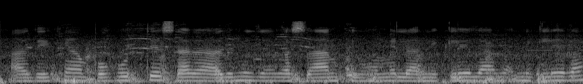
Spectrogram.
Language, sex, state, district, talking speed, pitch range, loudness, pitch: Bhojpuri, female, Bihar, Gopalganj, 145 wpm, 160-180 Hz, -29 LUFS, 170 Hz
